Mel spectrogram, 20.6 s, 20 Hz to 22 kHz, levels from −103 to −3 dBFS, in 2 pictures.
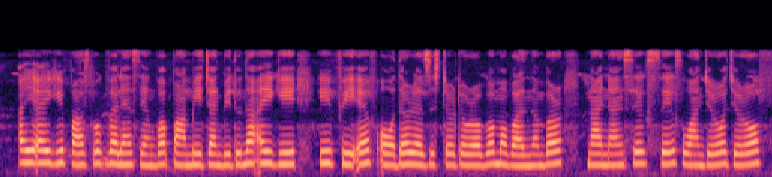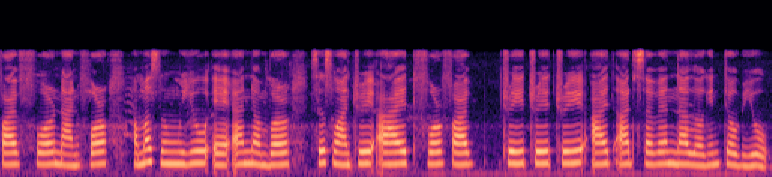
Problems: background sounds at intervals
